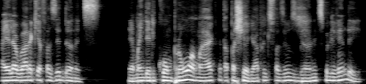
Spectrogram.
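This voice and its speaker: A man's voice: medium pitch, fairly even intonation, fast talker, mellow. A man hosting a podcast, chatting casually and encouraging his guest. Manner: encouraging, affirming. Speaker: podcast host.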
